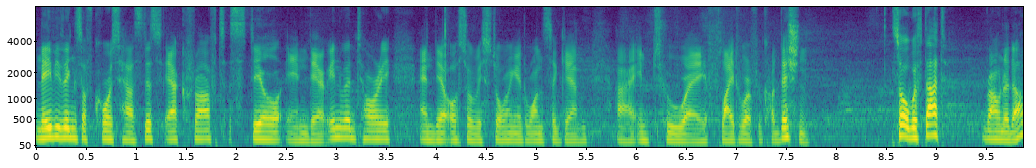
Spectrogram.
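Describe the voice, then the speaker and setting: A man talks with ordinary pitch variation and a moderate pace, with light background noise behind him. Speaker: presenter. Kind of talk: educational walkaround commentary. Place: hall. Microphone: lapel.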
